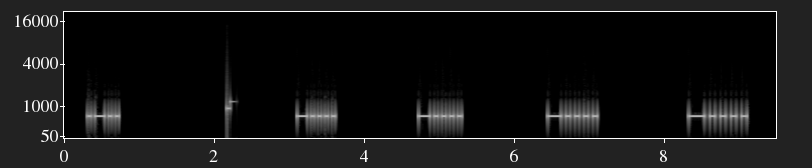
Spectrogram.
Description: Morse code, heard as a keyed tone, about 23 wpm, spaced as for 7 wpm, 700 Hz. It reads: L 6666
